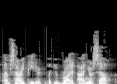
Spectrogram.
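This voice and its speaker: A man reading an audiobook, voicing a sharp, image-conscious ex-wife who scolds in a clipped, indignant way. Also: low-pitched, brisk, slightly rough, highs cut off. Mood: furious.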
